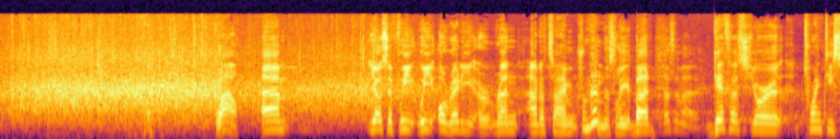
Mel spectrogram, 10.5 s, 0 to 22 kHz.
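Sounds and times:
audience applause at a startup pitch event: 0:00.0 - 0:07.0
speech: 0:02.7 - 0:03.7, 0:04.6 - 0:10.4.

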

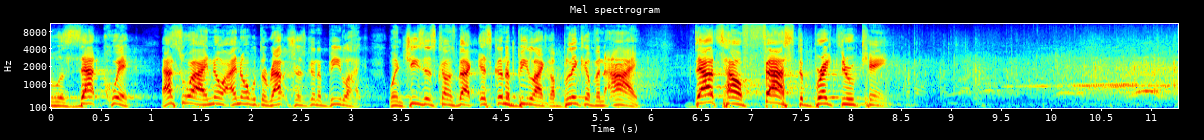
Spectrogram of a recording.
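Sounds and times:
speech: 0:00.1 - 0:08.5
audience clapping: 0:04.7 - 0:11.2.

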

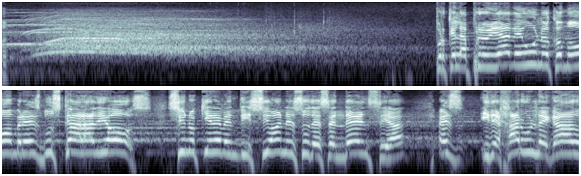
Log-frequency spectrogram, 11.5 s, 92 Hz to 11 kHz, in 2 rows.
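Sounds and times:
crowd of women in an audience shouting for joy: 0:00.0 - 0:03.5
speech: 0:04.4 - 0:11.5.

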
